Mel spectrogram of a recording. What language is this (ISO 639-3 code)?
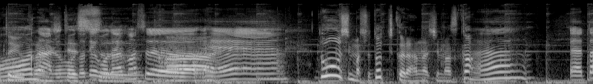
jpn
